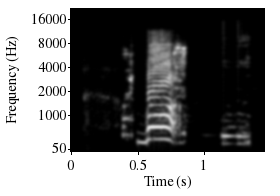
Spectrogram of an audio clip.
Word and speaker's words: bonjour: One thing that we learn from this word is that we do not pronounce J as J sound. We are not calling it bonjour. Okay? What are we calling it? Bonjour. Bonjour. Jour. Like we say in Hindi, ya say yagye, right?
